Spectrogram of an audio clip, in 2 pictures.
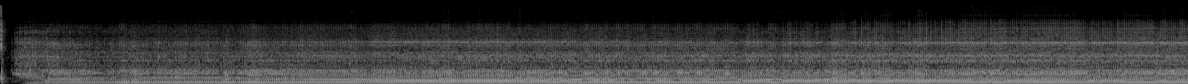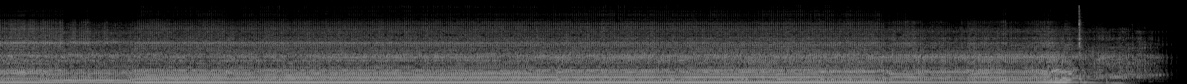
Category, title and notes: Sound effects > Objects / House appliances
MACHAppl-Samsung Galaxy Smartphone, CU Bodum Bistro Electric Milk Frother, Start, Run, Stop Nicholas Judy TDC
A Bodum bistro electric milk frother starting, running and stopping.
electric, milk-frother, Phone-recording, run, start, stop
